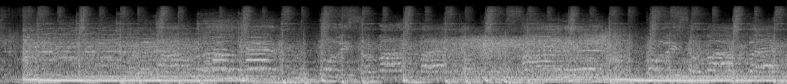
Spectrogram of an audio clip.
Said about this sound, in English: A red car races through a tunnel.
